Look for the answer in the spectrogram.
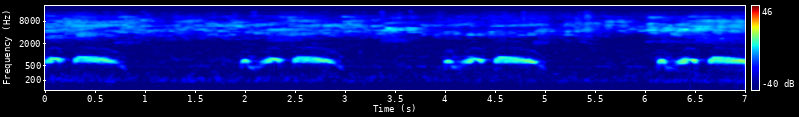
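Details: Male spotted dove calling: low mellow coos in phrases of a short note followed by a longer drawn-out coo, repeated about every two seconds, with a faint insect-like hiss high above.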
